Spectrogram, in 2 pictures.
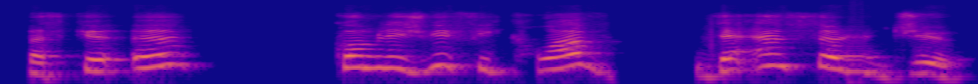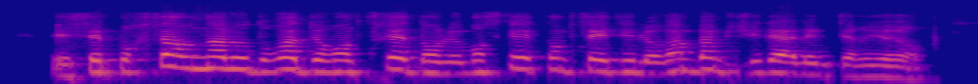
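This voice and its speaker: Dark, mellow male voice pitched high, against a quiet background. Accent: Israeli. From Israel. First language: Hebrew (speaking French). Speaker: rabbi. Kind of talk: religious lecture. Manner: loud and firm; halting, repeats words.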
